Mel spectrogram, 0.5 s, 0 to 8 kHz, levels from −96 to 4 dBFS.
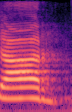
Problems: constant background noise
